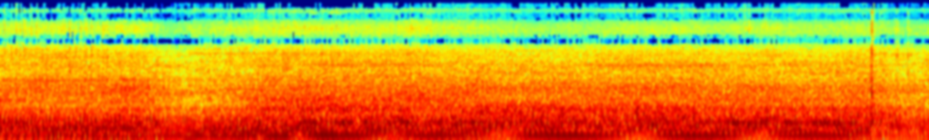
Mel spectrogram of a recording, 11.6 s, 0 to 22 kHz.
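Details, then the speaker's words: 1987 Toro GTS mower with a Suzuki two-stroke engine and a new-old-stock Mikuni carburettor: crisp buzzy putter that settles after a brief rev into a steady, slightly warbling idle like a dirt bike. Runs clean and even. "I love this thing. It sounds awesome. It sounds like a dirt bike when it's at idle."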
